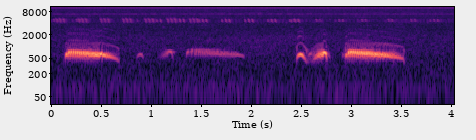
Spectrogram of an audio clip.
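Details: Spotted dove lure call to rouse decoys: a long hoarse croon, a soft distant reply of short notes and a level coo, then a near phrase of two wavering notes and another drawn-out falling croon; insects pulse steadily.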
